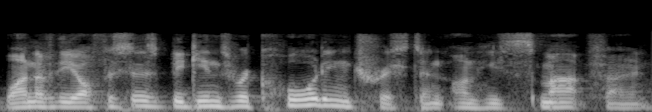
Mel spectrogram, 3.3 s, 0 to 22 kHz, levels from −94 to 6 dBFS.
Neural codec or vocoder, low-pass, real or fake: codec, 16 kHz in and 24 kHz out, 2.2 kbps, FireRedTTS-2 codec; 7.2 kHz; fake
